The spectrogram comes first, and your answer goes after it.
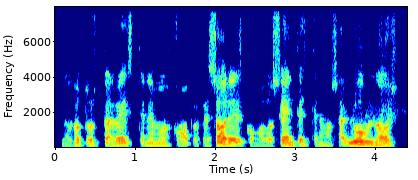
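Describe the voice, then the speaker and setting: Man, Peruvian Spanish accent, psychologist lecturing over a video call, mid-pitched, repeats himself a lot. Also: fairly even intonation, moderate pace. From Peru. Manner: repetitive, restarts phrases often, addresses audience directly. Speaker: psychologist giving a webinar talk. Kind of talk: online lecture.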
